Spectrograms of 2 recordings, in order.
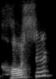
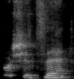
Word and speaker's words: Košice: back to your town, how do you pronounce it? Is it Kosik? It was Košice, and Czechoslovakia.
